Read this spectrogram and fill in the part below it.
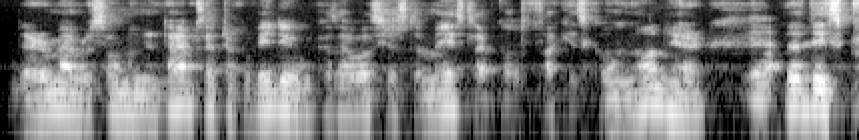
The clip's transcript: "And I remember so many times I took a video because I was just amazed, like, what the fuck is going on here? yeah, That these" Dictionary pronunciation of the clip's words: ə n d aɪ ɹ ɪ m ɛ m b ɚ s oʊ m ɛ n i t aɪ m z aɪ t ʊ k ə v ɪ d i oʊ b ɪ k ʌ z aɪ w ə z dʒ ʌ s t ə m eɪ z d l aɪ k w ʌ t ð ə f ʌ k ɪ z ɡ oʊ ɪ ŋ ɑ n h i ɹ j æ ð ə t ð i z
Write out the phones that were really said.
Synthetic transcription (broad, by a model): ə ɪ ɹ ɪ m ɛ m b ɚ s oʊ m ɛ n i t aɪ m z aɪ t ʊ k ə v ɪ d i oʊ b ɪ k ʌ z aɪ w ə z dʒ ʌ s t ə m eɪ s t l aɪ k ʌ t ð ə f ʌ k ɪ s ɡ oʊ ɪ ŋ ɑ n h i ɹ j ð ə t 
